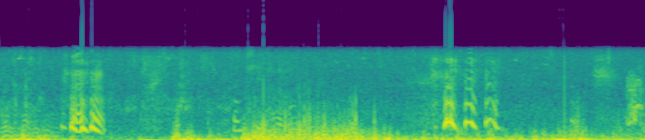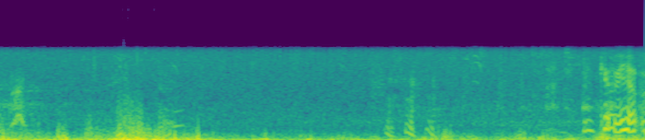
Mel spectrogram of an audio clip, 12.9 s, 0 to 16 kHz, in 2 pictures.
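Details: Two Briards, Molly at 18 months and Fred at 7 months, playing together outdoors on a green. Short harmonic yips and barks come in bursts near the start, middle and end, over heavy low rumbling noise throughout.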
